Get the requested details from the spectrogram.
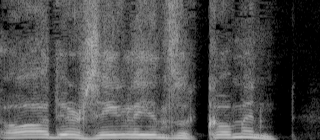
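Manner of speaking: unconvincing put-on Mexican accent that comes out Southern. Acting out what people say about aliens, in a bad fake Mexican accent. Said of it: "That was like a southern".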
